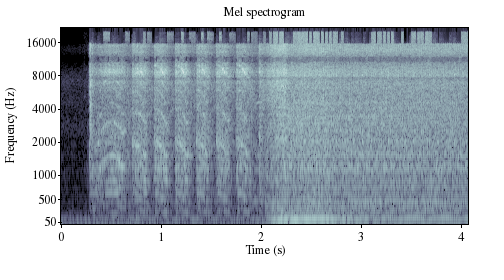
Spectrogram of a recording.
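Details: 2000 Honda Civic Si (EM1) B16A after a head gasket, LMA, valve stem, valve spring and retainer rebuild with valve lash adjusted: starter churns about six quick beats, then it catches cleanly and settles into a smooth, steady idle.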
